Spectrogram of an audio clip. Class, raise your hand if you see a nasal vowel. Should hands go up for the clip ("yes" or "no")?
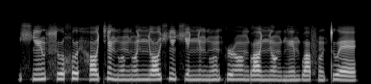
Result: yes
